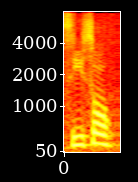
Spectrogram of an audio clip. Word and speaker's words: CECL: the new lease standard we'll also talk about cecil yes that's how we pronounce it cecl um so that's current expected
